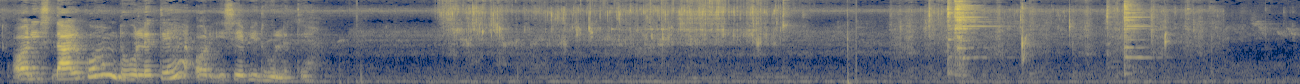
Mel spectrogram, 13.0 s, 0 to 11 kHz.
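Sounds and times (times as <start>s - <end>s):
tap water running into steel bowl: 4.4s - 8.0s
water splashing in bowl: 4.4s - 8.0s, 9.3s - 12.2s.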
